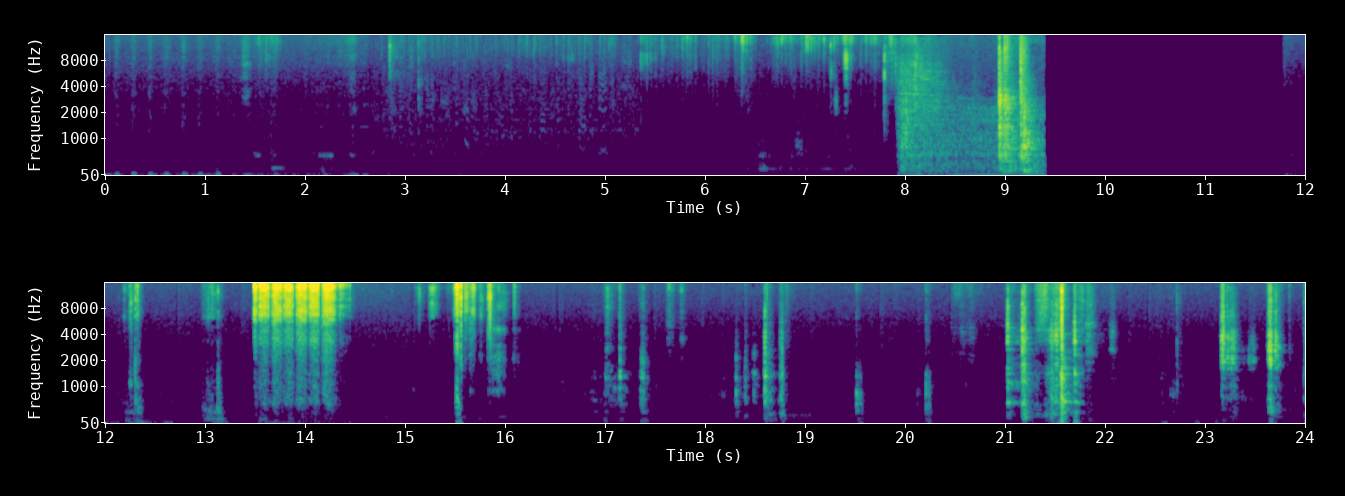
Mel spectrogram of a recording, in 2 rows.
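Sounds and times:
cookies and plastic boxes handled: 15.1s - 16.2s, 16.8s - 24.0s.

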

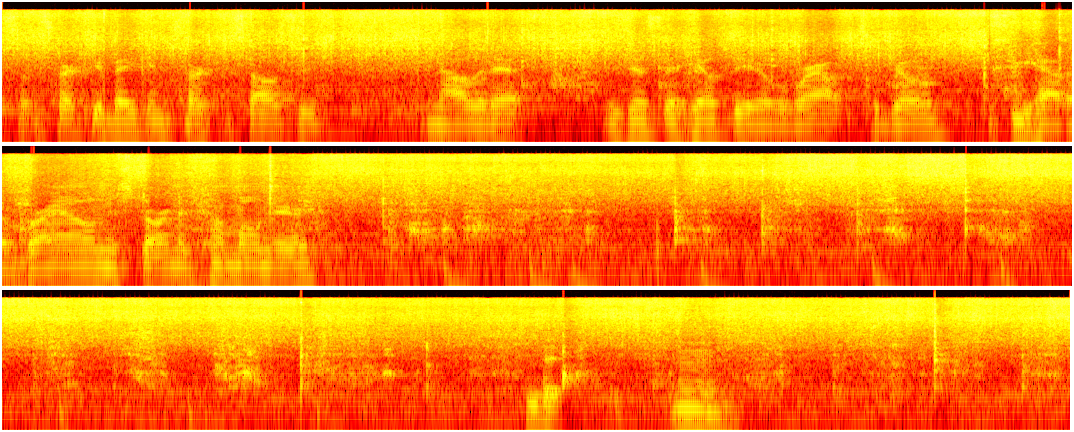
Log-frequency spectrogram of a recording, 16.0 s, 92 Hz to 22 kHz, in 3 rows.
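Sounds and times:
sausage sizzling in frying pan: 0.0s - 16.0s
metal spoon scraping a pan: 2.3s - 16.0s.

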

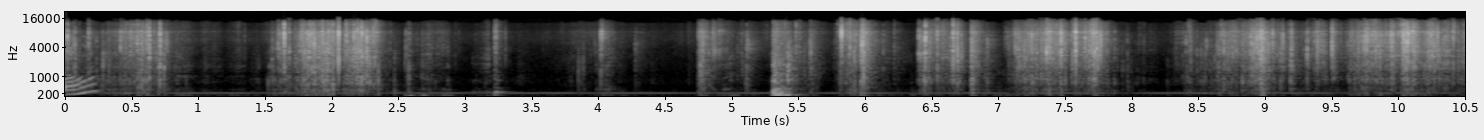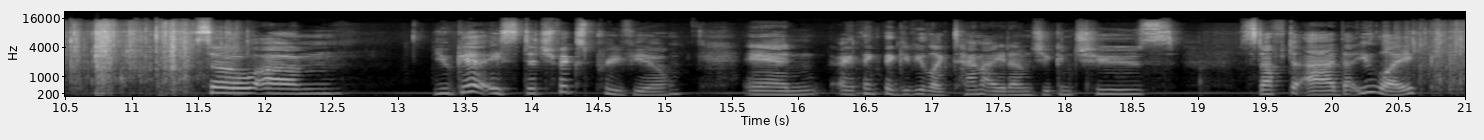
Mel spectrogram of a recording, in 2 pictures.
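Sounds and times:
paper wrapping crinkling: 0.0s - 2.9s, 3.8s - 11.9s, 20.5s - 21.0s
dull thump: 5.2s - 5.6s.

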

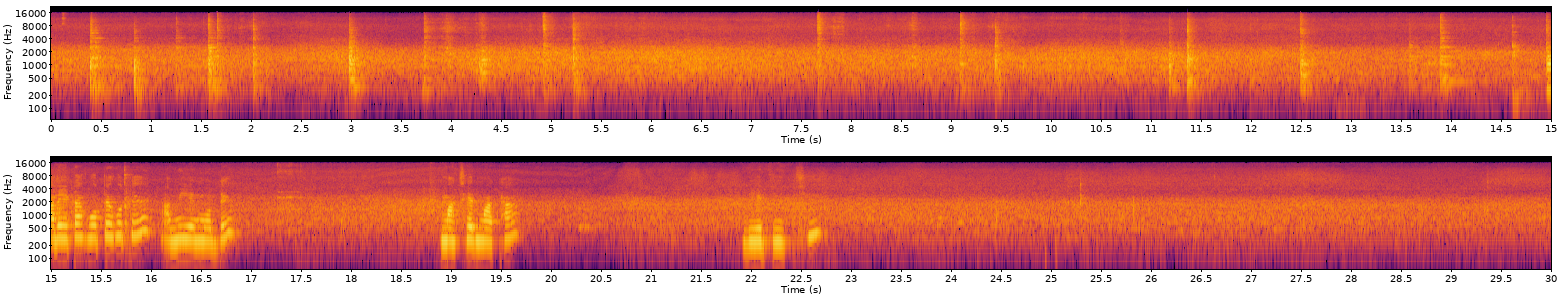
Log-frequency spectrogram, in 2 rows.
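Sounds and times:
steady hiss from pan: 0.0s - 30.0s
metal spatula scraping a pan: 3.0s - 5.5s, 7.6s - 9.6s, 13.6s - 14.8s.

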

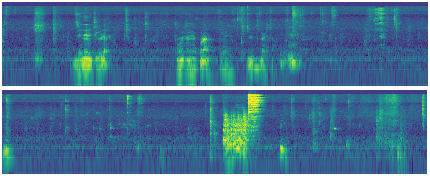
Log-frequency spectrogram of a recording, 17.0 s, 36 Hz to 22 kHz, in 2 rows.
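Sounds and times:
chewing: 0.0s - 3.5s, 4.2s - 12.7s, 13.9s - 16.2s, 16.8s - 17.0s.

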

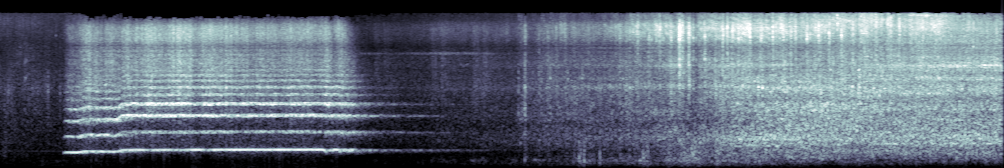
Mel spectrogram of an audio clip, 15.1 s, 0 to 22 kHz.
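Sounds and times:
steam whistle blast: 1.0s - 7.0s.

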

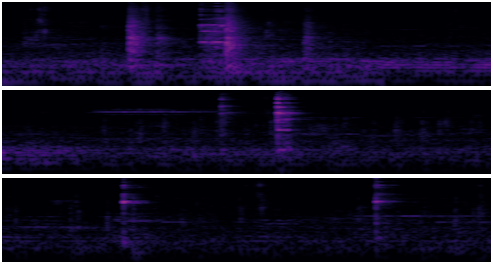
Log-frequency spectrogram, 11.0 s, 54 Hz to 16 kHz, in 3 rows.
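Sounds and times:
metal spoon clinking on ceramic plate: 1.5s - 1.8s, 5.2s - 6.0s, 8.2s - 8.5s, 10.1s - 10.6s.

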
